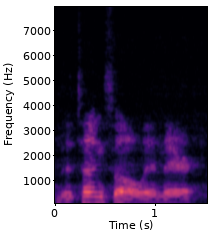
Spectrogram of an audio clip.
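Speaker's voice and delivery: normal talking voice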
